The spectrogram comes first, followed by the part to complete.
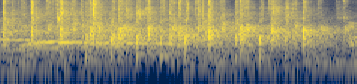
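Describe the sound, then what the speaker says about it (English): Audience applause at a small business panel event, steady clapping from a crowd under a faint tone, fairly close and moderately loud throughout. "Give her a round of applause"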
